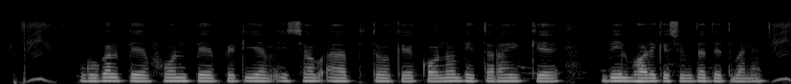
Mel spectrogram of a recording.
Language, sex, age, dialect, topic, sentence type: Bhojpuri, male, 18-24, Northern, banking, statement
